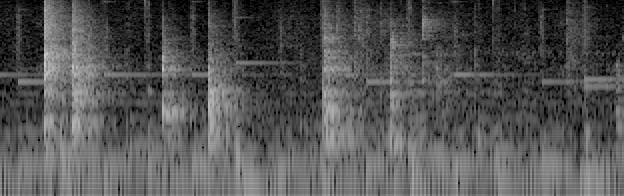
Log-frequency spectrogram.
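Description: Pie crust crumbs tipped into a pie pan make several soft pattering rustles with light clinks against the pan, landing in a few short bursts close by.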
